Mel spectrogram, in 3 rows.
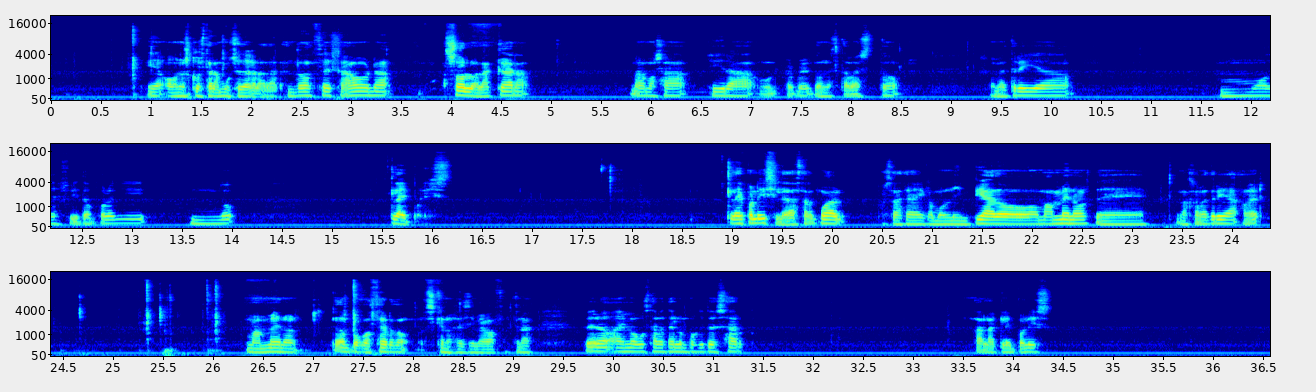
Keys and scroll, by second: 2.8 s, 24.6 super+z, 25.6 shift+super+z, 27.0 super+z, 27.5 s.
